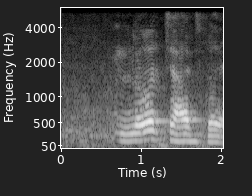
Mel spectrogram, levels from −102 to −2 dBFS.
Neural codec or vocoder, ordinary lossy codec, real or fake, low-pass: codec, 16 kHz, 4 kbps, FreqCodec, smaller model; none; fake; 5.4 kHz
